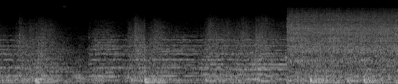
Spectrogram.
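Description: A brass band plays with deep tubas.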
